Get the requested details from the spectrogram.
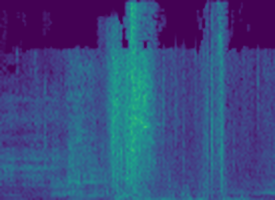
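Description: A blade strikes flesh with heavy, wet thuds.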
